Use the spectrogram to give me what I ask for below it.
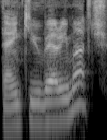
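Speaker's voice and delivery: put-on Indian accent. Thanking another speaker in the car, copying a stranger: put-on Indian accent. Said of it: "Adam's accent is much closer".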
